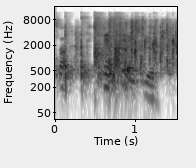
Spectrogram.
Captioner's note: applause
